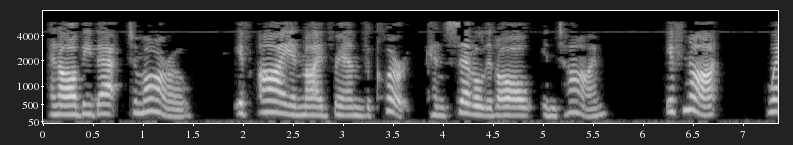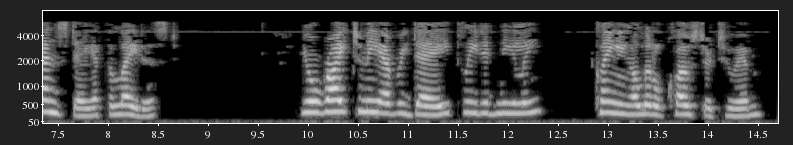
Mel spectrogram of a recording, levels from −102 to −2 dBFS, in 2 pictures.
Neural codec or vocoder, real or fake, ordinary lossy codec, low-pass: none; real; MP3, 24 kbps; 7.2 kHz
